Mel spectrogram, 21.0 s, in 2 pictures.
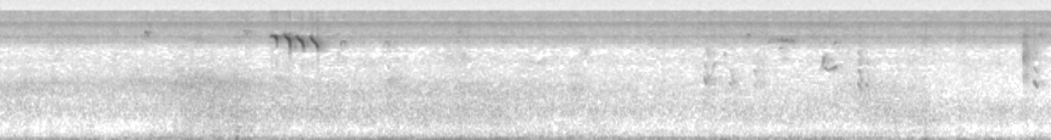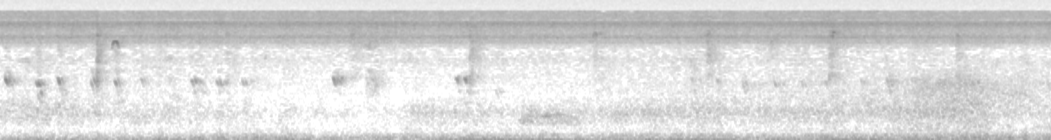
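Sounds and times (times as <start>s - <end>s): faint low rumble: 0.0s - 21.0s
small birds chirping: 2.7s - 4.0s, 4.6s - 9.2s, 9.9s - 15.8s, 17.3s - 20.2s.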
